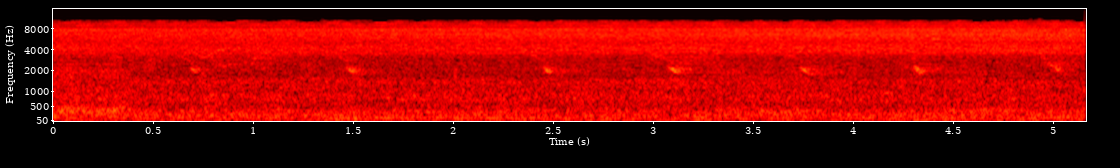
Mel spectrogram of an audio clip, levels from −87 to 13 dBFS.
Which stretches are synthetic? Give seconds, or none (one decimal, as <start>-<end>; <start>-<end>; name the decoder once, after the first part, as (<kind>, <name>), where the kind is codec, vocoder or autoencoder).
2.2-4.6 (vocoder, Vocos)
